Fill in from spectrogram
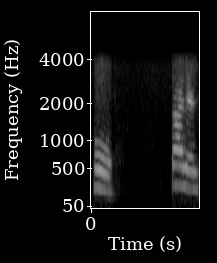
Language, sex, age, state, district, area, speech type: Marathi, female, 18-30, Maharashtra, Mumbai Suburban, urban, conversation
